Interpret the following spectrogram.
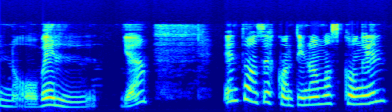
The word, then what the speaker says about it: Nobel: llegamos a entonarlo inadecuadamente por ejemplo la palabra nobel muchos decimos nobel en si se dice nobel ya entonces continuamos con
